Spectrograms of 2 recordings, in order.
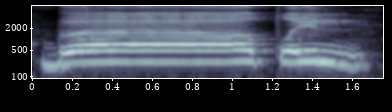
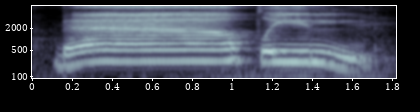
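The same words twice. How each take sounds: First: "batil" with a heavy, thick ba. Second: "batil" with a thin, light ba; "batil" without lifting the tongue. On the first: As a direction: raise the back of the tongue on "batil". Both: Shown as a demonstration. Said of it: "like this".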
